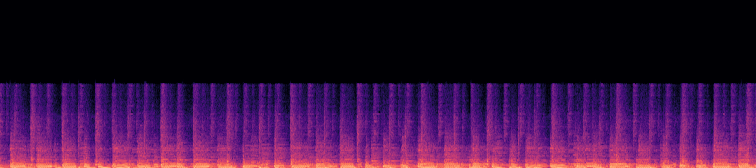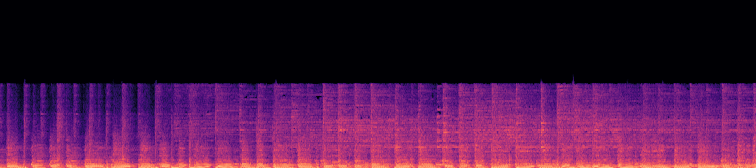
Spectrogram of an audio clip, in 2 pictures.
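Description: Live rock band playing an instrumental passage: electric guitar over bass guitar, keyboard and drum kit, loud and steady, with the high end growing brighter and fuller about two-thirds of the way through.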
